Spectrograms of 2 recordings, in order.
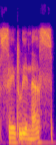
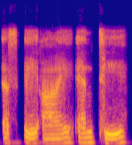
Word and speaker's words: Saintly Nest: Just look up Saintly Nest, but it's spelled SAINTLYNEST, as in Saintly Nest.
